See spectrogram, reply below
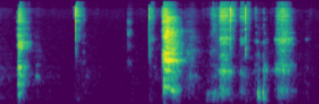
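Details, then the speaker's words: Pet dog gagging, reportedly barfing but okay: short harsh gagging and retching bursts in a quiet room. "My dog is gacking. He's okay."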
